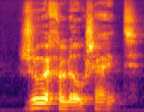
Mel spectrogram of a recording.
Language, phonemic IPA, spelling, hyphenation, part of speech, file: Dutch, /ˌzɔr.ɣəˈloːs.ɦɛi̯t/, zorgeloosheid, zor‧ge‧loos‧heid, noun, Nl-zorgeloosheid.ogg
- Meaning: carelessness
